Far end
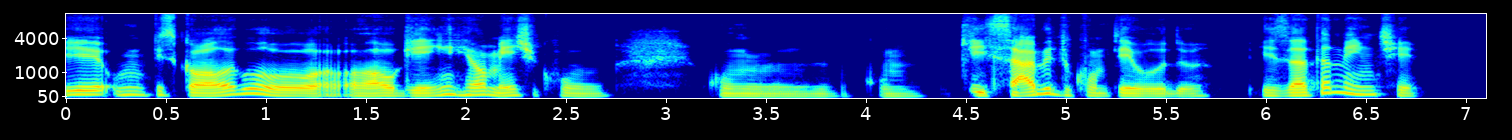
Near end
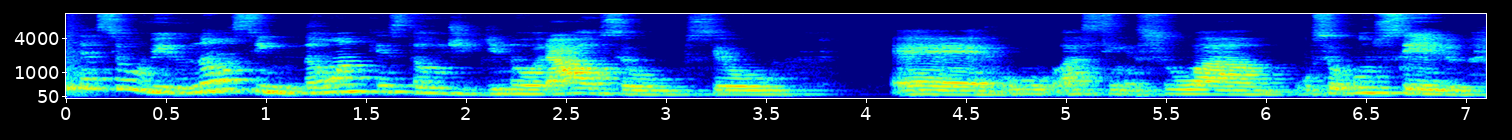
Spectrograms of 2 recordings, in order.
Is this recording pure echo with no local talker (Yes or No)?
No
